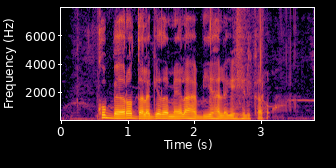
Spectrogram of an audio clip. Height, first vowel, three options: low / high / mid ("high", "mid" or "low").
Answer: high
